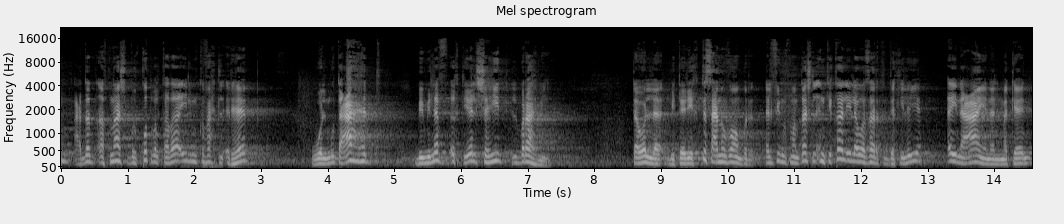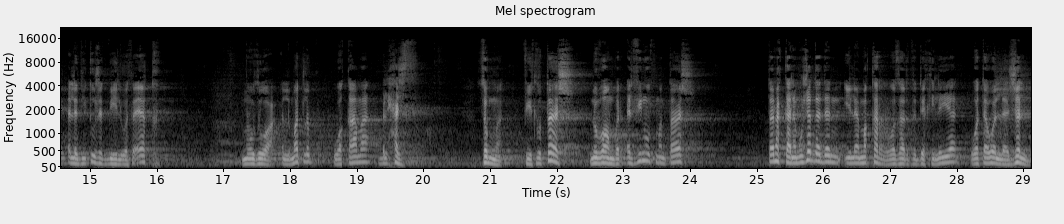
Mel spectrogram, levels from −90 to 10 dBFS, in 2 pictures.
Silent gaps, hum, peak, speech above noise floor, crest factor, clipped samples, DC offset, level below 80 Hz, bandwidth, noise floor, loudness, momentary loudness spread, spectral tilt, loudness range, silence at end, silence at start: none; none; -8 dBFS; 30 dB; 24 dB; under 0.1%; under 0.1%; -72 dBFS; 16 kHz; -60 dBFS; -30 LUFS; 12 LU; -5 dB/octave; 6 LU; 0 s; 0 s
